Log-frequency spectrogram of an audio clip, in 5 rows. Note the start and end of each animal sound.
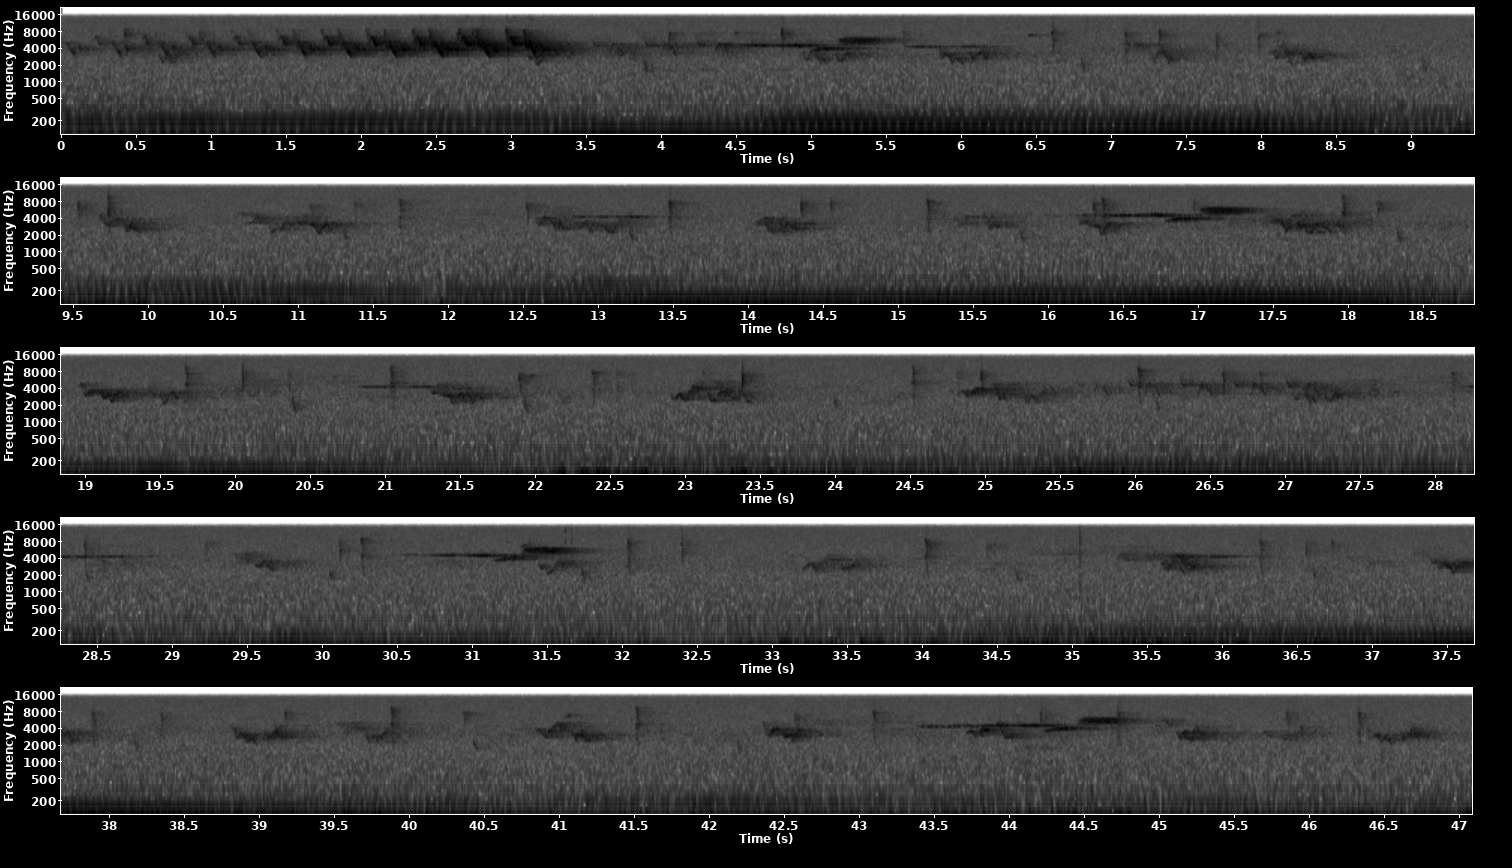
0.0s-22.6s: Ovenbird (Seiurus aurocapilla)
4.1s-5.7s: Black-throated Green Warbler (Setophaga virens)
5.7s-33.6s: Red-eyed Vireo (Vireo olivaceus)
11.7s-13.5s: Black-throated Green Warbler (Setophaga virens)
16.1s-17.5s: Black-throated Green Warbler (Setophaga virens)
20.0s-21.5s: Black-throated Green Warbler (Setophaga virens)
23.1s-47.1s: Ovenbird (Seiurus aurocapilla)
27.3s-28.9s: Black-throated Green Warbler (Setophaga virens)
30.3s-31.9s: Black-throated Green Warbler (Setophaga virens)
34.6s-36.4s: Black-throated Green Warbler (Setophaga virens)
35.4s-47.1s: Red-eyed Vireo (Vireo olivaceus)
43.4s-44.9s: Black-throated Green Warbler (Setophaga virens)

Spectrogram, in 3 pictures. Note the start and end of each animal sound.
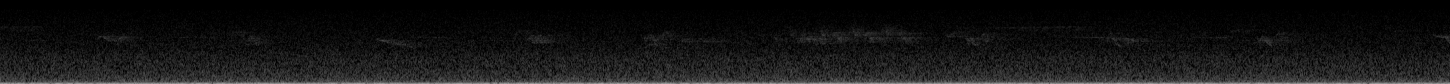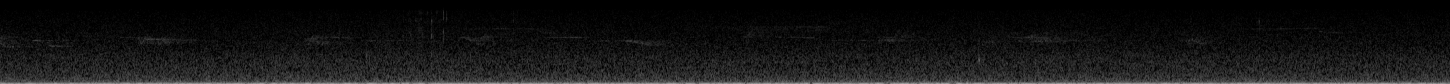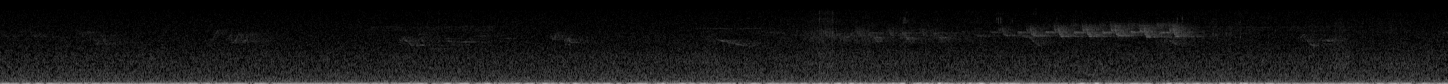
0.8s-43.5s: Red-eyed Vireo (Vireo olivaceus)
7.8s-9.3s: Ovenbird (Seiurus aurocapilla)
18.9s-20.3s: Black-throated Green Warbler (Setophaga virens)
22.3s-23.4s: Black-capped Chickadee (Poecile atricapillus)
26.8s-28.0s: Black-throated Green Warbler (Setophaga virens)
36.8s-38.5s: Ovenbird (Seiurus aurocapilla)
38.7s-41.0s: Ovenbird (Seiurus aurocapilla)

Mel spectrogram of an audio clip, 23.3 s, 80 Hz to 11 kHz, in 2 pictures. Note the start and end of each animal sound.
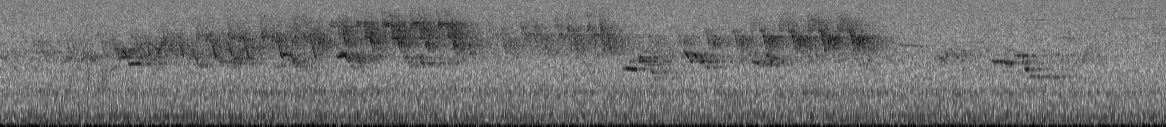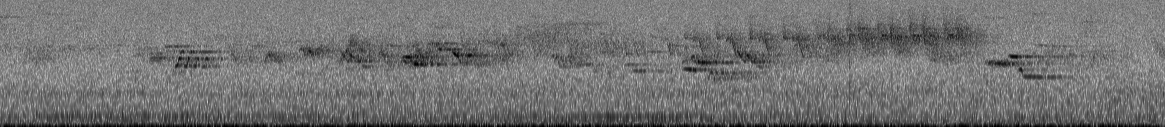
0.0s-3.0s: Rose-breasted Grosbeak (Pheucticus ludovicianus)
0.5s-8.9s: Ovenbird (Seiurus aurocapilla)
2.2s-4.4s: American Robin (Turdus migratorius)
4.9s-23.3s: Red-eyed Vireo (Vireo olivaceus)
6.2s-8.1s: American Robin (Turdus migratorius)
9.7s-10.7s: Wood Thrush (Hylocichla mustelina)
13.0s-14.1s: Wood Thrush (Hylocichla mustelina)
13.9s-16.2s: Scarlet Tanager (Piranga olivacea)
15.1s-17.6s: American Robin (Turdus migratorius)
16.2s-17.7s: Black-throated Blue Warbler (Setophaga caerulescens)
17.8s-19.1s: Wood Thrush (Hylocichla mustelina)
17.9s-21.6s: Ovenbird (Seiurus aurocapilla)
21.5s-22.5s: Wood Thrush (Hylocichla mustelina)
22.0s-22.8s: Black-capped Chickadee (Poecile atricapillus)

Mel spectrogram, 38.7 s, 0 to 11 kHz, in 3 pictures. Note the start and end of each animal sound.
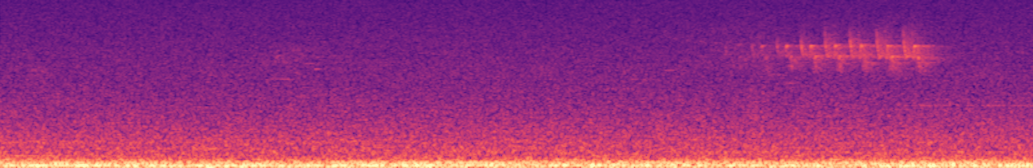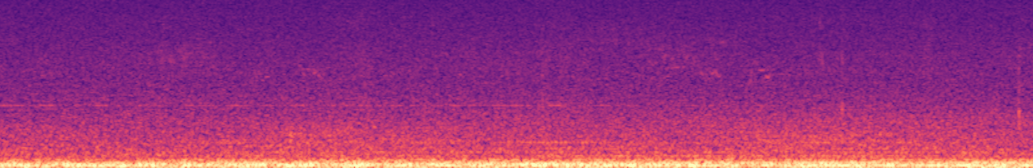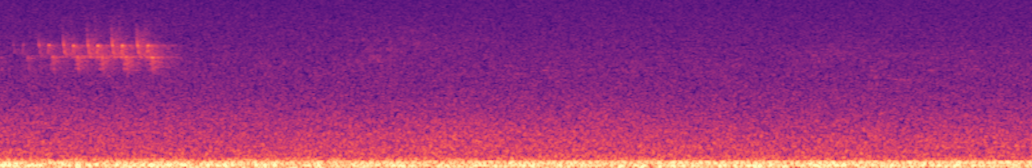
9.0s-11.7s: Ovenbird (Seiurus aurocapilla)
20.8s-22.6s: American Robin (Turdus migratorius)
25.8s-28.2s: Ovenbird (Seiurus aurocapilla)

